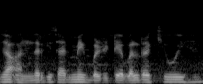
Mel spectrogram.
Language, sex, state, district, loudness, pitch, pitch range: Hindi, male, Uttar Pradesh, Etah, -30 LUFS, 110 Hz, 105-115 Hz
